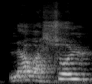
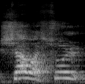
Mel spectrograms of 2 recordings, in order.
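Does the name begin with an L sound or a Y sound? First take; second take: L sound; Y sound. First: The name begins with an L sound. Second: The name begins with a Y sound.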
